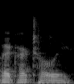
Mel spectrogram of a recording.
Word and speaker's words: Eckhart Tolle: Edcart Tolle. – Tolle. Okay, I it. Tolle, Tolle. – He calls himself Eckhart Tolle.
